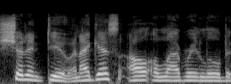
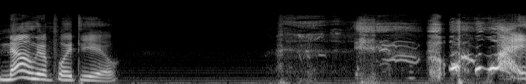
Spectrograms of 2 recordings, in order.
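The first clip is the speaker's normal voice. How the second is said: giggling, giggly, much higher pitch; 8 semitones higher than usual. Starting a recording while having a case of the giggles, giggling. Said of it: "I'm having a case of the giggles".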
